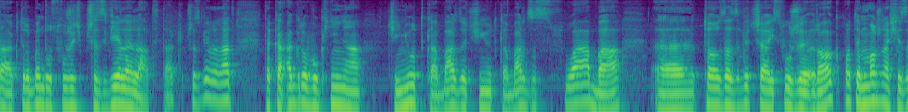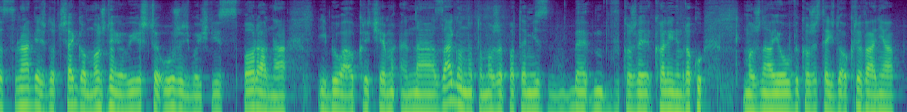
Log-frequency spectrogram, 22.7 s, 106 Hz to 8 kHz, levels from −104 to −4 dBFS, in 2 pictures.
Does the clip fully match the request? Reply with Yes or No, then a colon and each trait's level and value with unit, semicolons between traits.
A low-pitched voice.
Yes: low, 120 Hz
